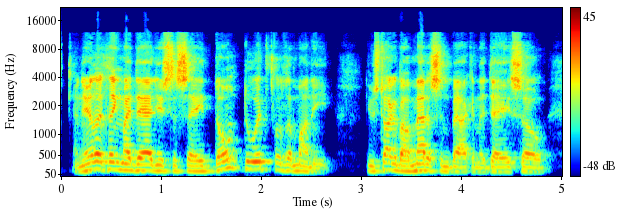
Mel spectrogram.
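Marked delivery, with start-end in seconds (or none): 1.5-2.8 put-on Hungarian accent. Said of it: "forgive my Hungarian accent".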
